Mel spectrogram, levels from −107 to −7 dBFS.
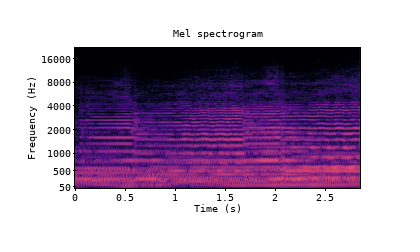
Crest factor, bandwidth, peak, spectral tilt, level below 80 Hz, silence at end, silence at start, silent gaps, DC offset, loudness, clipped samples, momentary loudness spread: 14 dB; 16.5 kHz; -36 dBFS; -5.5 dB/octave; -74 dBFS; 0 s; 0 s; none; under 0.1%; -50 LUFS; under 0.1%; 5 LU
